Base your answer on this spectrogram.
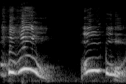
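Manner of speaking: squeaked out high, loud and slow. Trying a Mickey Mouse impression after the other speaker's attempt: Mickey Mouse voice. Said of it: "That was not that great either".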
